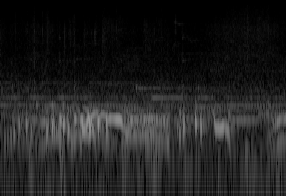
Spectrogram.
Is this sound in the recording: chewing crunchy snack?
no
